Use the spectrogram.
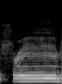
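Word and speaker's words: Froude: Just in general, we talked about the Frood or the Froud number, depending on how people pronunciate it.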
